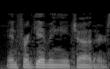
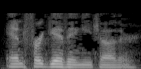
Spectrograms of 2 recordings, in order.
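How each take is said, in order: First: Soft echo. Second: Said in the usual way. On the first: Shown as a demonstration. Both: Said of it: "reads then echoes the phrase".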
